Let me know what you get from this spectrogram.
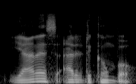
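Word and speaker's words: Giannis Antetokounmpo: I got to make sure I pronounce this right. Giannis Adetokounmpo. Giannis Adetokounmpo.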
